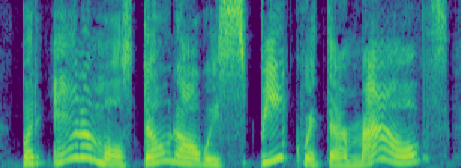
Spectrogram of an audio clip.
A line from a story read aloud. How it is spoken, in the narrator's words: said the parrot in a high voice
